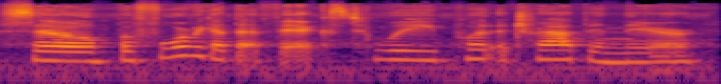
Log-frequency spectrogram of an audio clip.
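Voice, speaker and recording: A woman's voice: medium pitch, steady tone, unhurried, vocal fry, a little hiss or hum. A woman in her thirties chatting casually to the camera at home, rambling and thinking aloud with many restarts. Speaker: vlogger. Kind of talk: casual home vlog chat. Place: family house indoors.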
